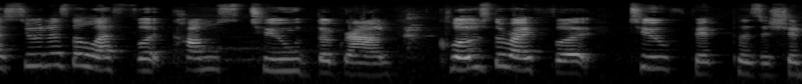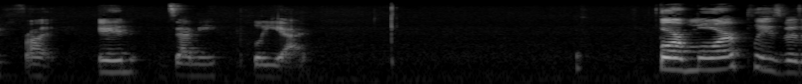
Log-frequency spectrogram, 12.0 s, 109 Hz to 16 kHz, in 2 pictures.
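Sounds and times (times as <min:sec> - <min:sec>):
woman speaking: 0:00.0 - 0:08.4, 0:11.0 - 0:12.0.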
